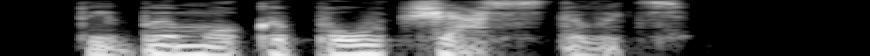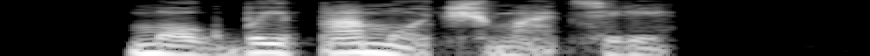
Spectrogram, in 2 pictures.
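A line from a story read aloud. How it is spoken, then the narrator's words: Hissing. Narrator (Russian): Маргарет прошипела сыну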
